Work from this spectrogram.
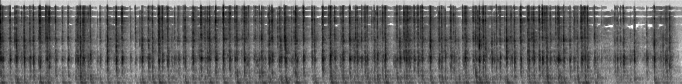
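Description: Fingertips of both hands type rapidly on a full-size ASUS ROG Claymore Core mechanical keyboard with RGB backlight, plastic keycaps on Cherry MX Red switches, a metal plate and a hollow case. Dense, fast clacking keystrokes run steadily for about eight seconds, with short, crisp clicks carrying a mid-range tone, then taper off at the end.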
